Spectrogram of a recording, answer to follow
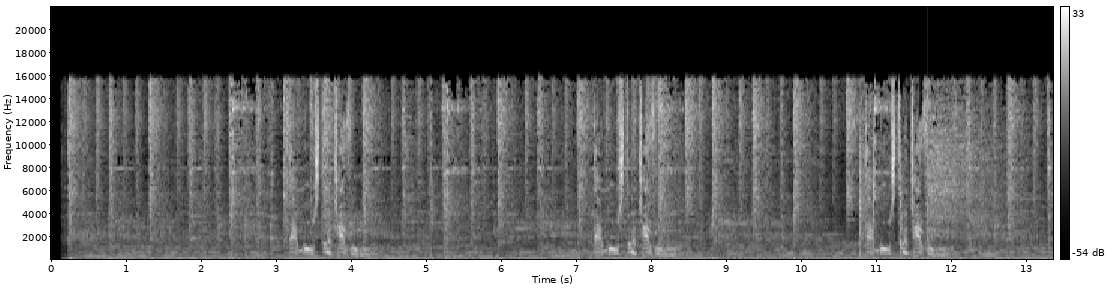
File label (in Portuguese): tema espera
